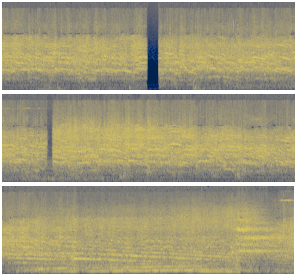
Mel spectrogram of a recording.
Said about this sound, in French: Une voiture de police est arrêtée. Bousculade. La police est près de lui.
